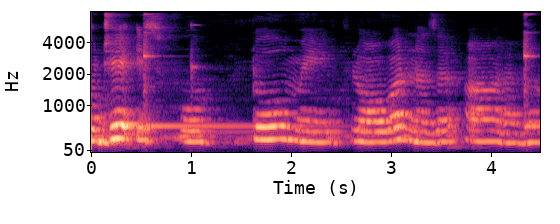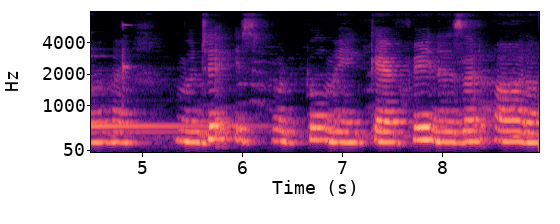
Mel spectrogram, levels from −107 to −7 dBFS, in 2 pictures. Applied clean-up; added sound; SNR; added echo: none; Doorbell; 16 dB; reverberation time 0.7 s.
